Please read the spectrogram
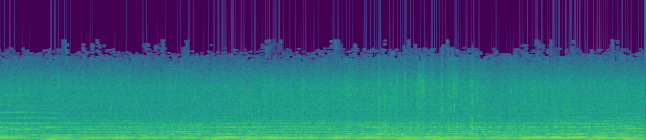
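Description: Orchestral music of sustained, held chords played over the steady splashing hiss of fountain jets falling into a pool.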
